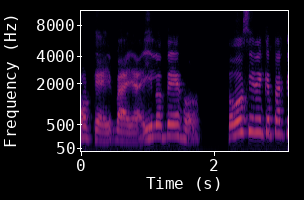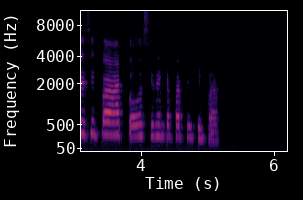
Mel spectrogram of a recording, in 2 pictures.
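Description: An elderly woman speaks calmly through an online call.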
